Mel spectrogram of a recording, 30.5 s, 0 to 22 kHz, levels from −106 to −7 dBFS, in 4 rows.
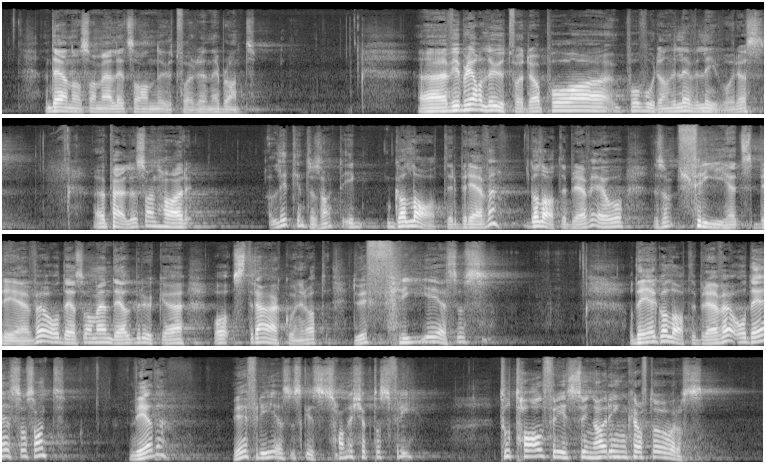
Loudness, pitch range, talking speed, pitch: -19 LUFS, 115-160 Hz, 155 wpm, 135 Hz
